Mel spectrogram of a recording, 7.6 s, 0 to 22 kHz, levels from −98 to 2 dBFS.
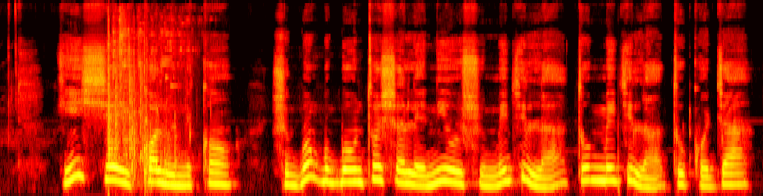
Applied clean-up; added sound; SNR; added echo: none; Shatter; 8 dB; none.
